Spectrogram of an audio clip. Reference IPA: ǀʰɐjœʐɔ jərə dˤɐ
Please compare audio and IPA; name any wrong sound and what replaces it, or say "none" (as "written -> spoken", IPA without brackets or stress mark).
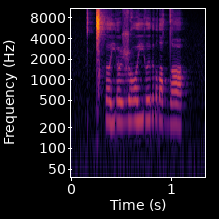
none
